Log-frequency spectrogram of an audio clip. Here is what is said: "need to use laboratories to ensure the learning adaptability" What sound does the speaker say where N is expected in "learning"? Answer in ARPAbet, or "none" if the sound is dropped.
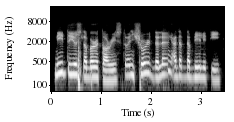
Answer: none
